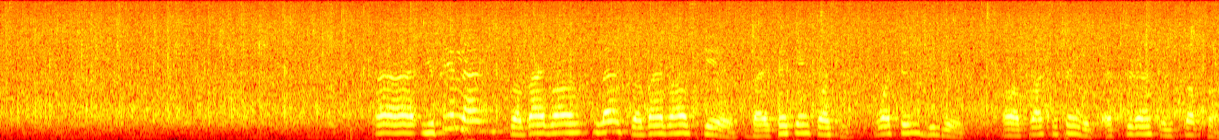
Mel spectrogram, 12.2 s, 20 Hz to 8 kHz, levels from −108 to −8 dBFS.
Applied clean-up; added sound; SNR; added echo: none; Rain; 4 dB; reverberation time 0.5 s.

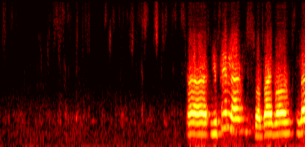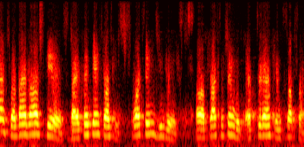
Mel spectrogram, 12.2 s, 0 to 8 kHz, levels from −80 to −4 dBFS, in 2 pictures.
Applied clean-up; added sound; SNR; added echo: neural separator model SepFormer DNS4.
